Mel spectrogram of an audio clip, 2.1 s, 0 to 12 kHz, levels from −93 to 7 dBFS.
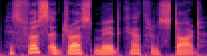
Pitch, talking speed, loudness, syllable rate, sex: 120 Hz, 175 wpm, -21 LUFS, 5.1 syllables/s, male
